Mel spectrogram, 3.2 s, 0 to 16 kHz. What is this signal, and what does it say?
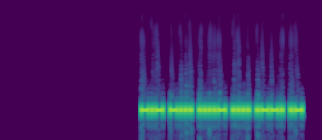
Morse code, heard as a keyed tone, about 50 wpm, 700 Hz. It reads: KB4HPA
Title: USA Call Signs - 6 Characters - 50wpm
